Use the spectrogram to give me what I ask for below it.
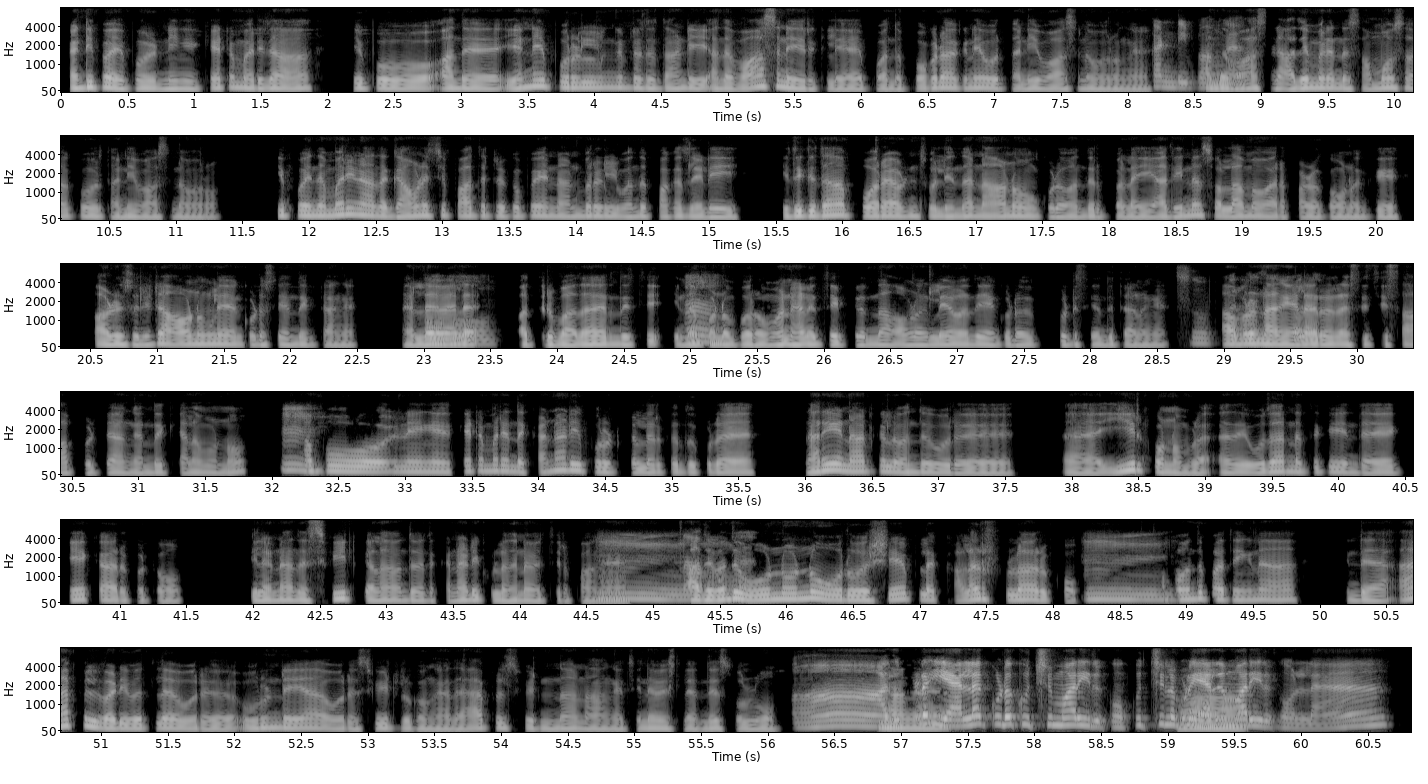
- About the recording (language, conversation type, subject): Tamil, podcast, ஒரு தெருவோர உணவுக் கடை அருகே சில நிமிடங்கள் நின்றபோது உங்களுக்குப் பிடித்ததாக இருந்த அனுபவத்தைப் பகிர முடியுமா?
- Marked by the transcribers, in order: "பகடாவுக்குன்னே" said as "பொகடாவுக்குன்னே"; laughing while speaking: "என்ன பண்ண போறோமோன்னு நெனைச்சிட்டு இருந்தேன், அவனுங்களே வந்து என் கூட கூட்டு சேர்ந்துட்டானுங்க"; drawn out: "ம்"; in English: "ஷேப்பில கலர்ஃபுல்லா"; drawn out: "ம்"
